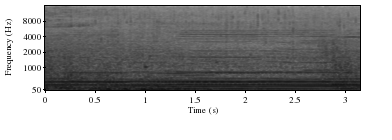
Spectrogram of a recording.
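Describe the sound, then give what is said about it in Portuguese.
A loud, deep rumble of thunder rolls on steadily for a few seconds, heavy and low with a droning hum running through it, and no voices. “Um dia veio o trovão.”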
